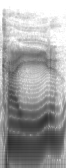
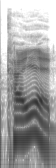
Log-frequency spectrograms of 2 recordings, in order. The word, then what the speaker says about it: Kaid: Yeah, and then Kaid, which turns out his name is pronounced Kaid or Kaed, depending on which Ubi employee you listen to.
